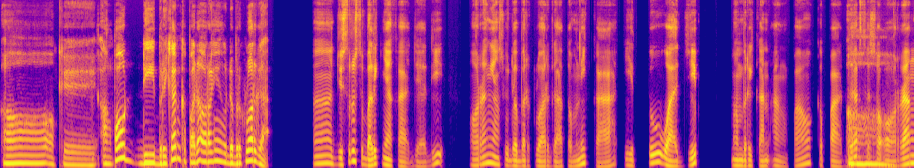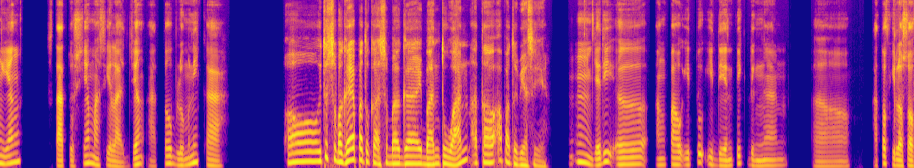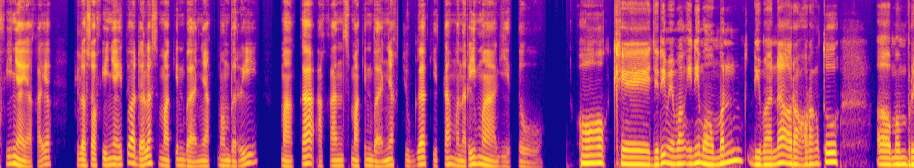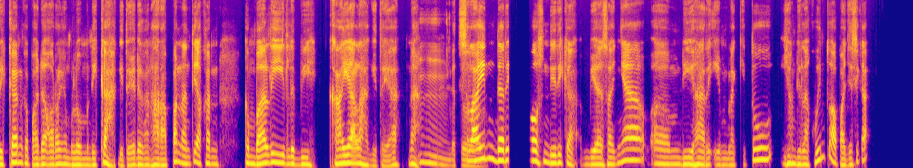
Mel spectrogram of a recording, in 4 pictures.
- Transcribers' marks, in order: drawn out: "Oke"
- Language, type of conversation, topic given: Indonesian, podcast, Ceritakan tradisi keluarga apa yang diwariskan dari generasi ke generasi dalam keluargamu?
